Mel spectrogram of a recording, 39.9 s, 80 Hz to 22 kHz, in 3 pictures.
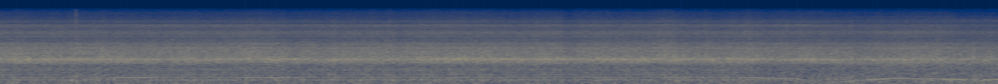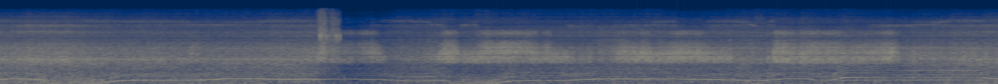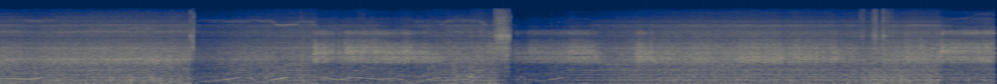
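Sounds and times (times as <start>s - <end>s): jet ski engine revving: 0.0s - 39.9s
steady rushing noise: 0.0s - 39.9s.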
